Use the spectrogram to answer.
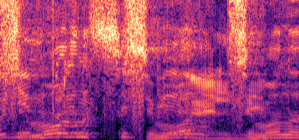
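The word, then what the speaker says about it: Simone: Но Симон это точно, потому что в свое время вот этот псевдоним Нина Симон взяла в честь французской актрисы, понимаешь? Поэтому он произносится именно вот так вот.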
